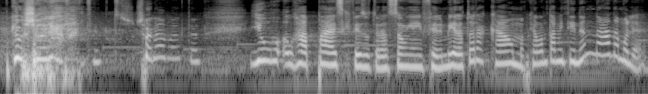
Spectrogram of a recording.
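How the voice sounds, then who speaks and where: Animated high-voiced Brazilian woman preacher. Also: rapid-fire, soft background music. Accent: Brazilian Portuguese. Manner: animated storyteller, swings loud and soft, laughs along. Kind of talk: testimony to a live audience.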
